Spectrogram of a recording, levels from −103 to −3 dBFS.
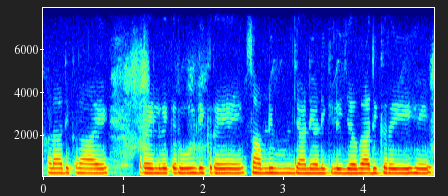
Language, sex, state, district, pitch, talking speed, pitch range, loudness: Hindi, female, Jharkhand, Jamtara, 220 Hz, 230 wpm, 215-225 Hz, -20 LUFS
